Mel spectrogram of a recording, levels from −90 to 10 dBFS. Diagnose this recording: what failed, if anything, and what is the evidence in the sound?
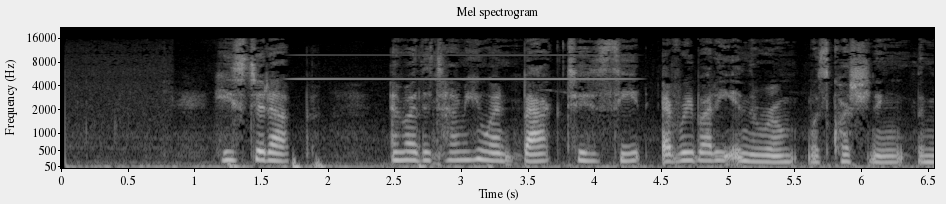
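Feedback whistle, 1.63 to 4.41 s: a steady 4.9 kHz tone sits about 15 dB under the speech, likely a loudspeaker-to-microphone loop at feedback's edge.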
